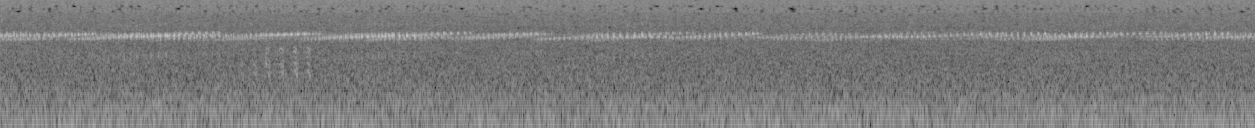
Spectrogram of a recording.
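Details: Crickets at night in a Japanese Zen rock garden by a koi pond: a steady high trill in pulsing stretches of a second or two, running nonstop over a dense low rumble, with brief faint clicks near the middle.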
